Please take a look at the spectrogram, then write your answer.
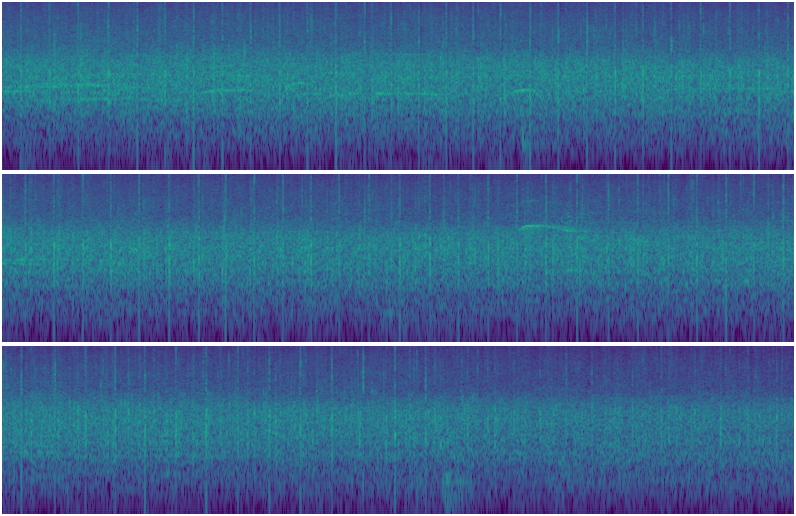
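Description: A commencement crowd at Mineral Area College gives graduating veterans a long, sustained round of applause, dense and even throughout, heard from within a large hall and easing slightly toward the end.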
